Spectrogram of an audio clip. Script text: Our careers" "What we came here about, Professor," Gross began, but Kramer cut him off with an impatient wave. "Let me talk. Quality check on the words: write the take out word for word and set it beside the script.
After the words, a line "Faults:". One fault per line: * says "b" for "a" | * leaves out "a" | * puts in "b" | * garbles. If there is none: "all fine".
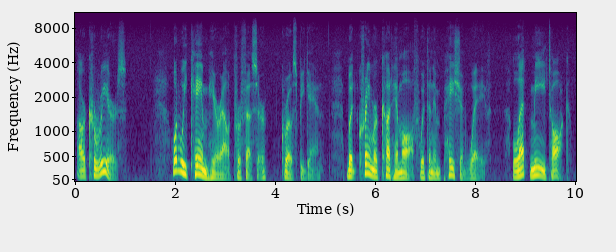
Our careers" "What we came here out, Professor," Gross began, but Kramer cut him off with an impatient wave. "Let me talk.
Faults:
* says "out" for "about"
